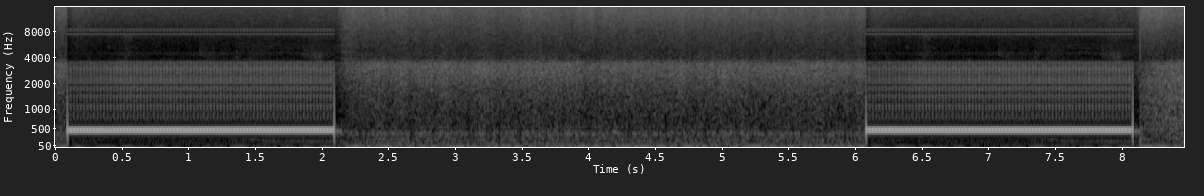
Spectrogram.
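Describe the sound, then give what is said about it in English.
Ringback tone from an outgoing phone call placed by the Breakfast Club show on K99.1 FM radio: two steady two-second electronic rings separated by a long pause of faint line hiss, loud as if heard through the handset. “Everybody, the phone's actually, we got it ringing.”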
